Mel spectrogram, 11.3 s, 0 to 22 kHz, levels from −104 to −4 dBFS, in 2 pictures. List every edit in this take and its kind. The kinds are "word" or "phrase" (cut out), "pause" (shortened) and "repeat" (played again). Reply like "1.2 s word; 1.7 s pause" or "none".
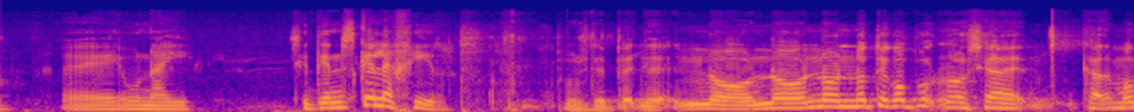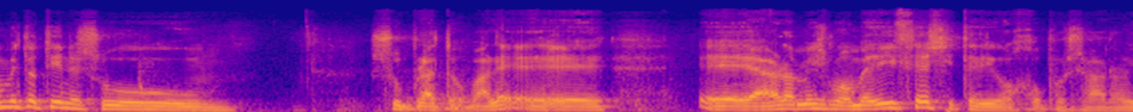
none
